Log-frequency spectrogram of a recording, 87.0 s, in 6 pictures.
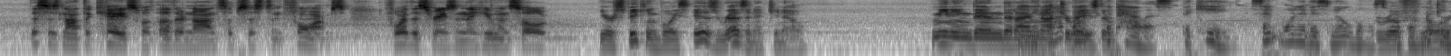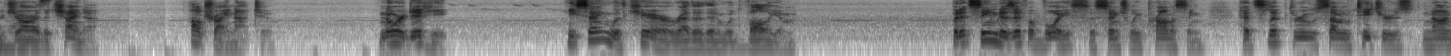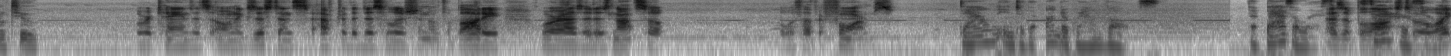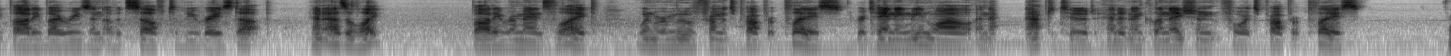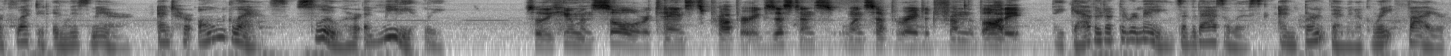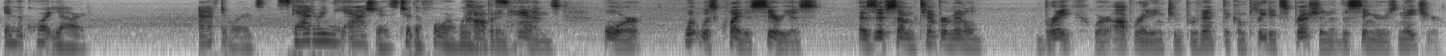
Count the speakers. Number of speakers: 3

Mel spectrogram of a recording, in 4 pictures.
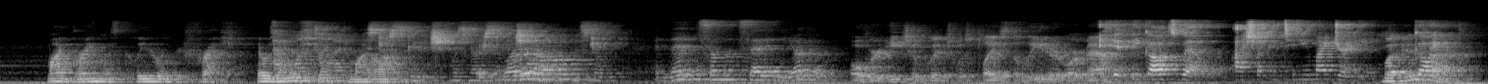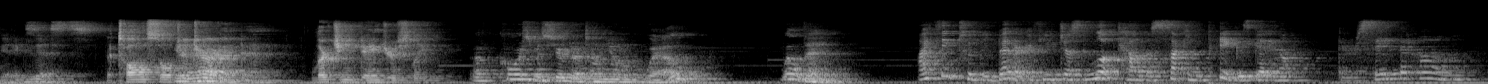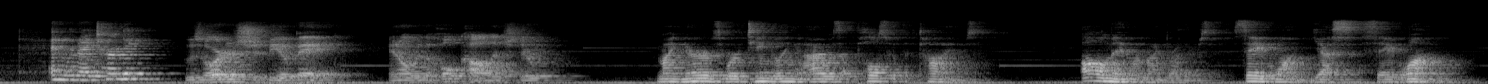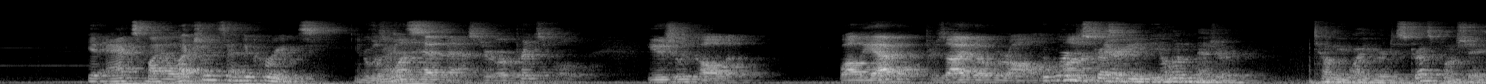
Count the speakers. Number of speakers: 9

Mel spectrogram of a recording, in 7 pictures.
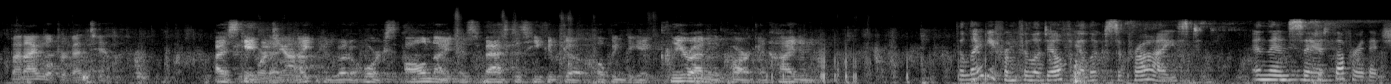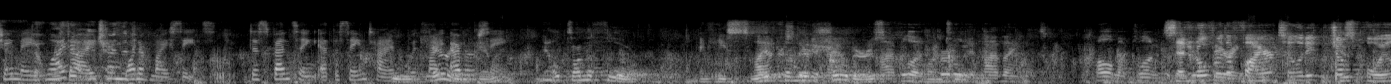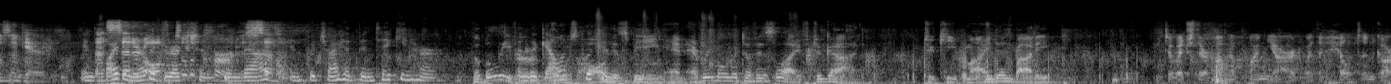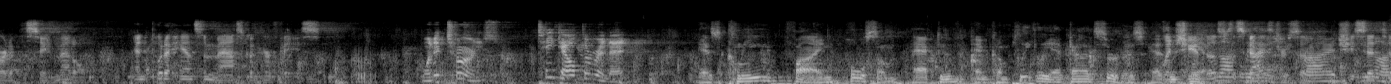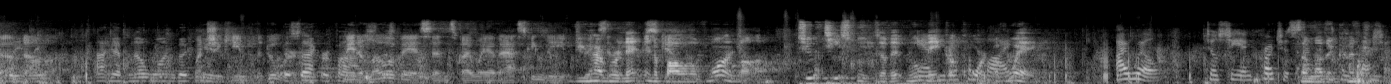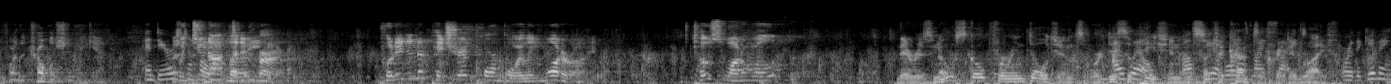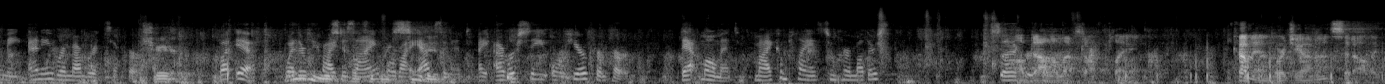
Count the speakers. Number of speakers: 9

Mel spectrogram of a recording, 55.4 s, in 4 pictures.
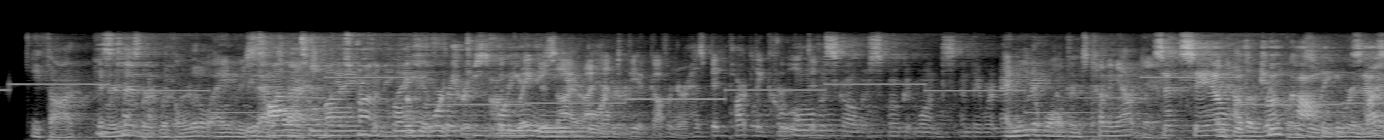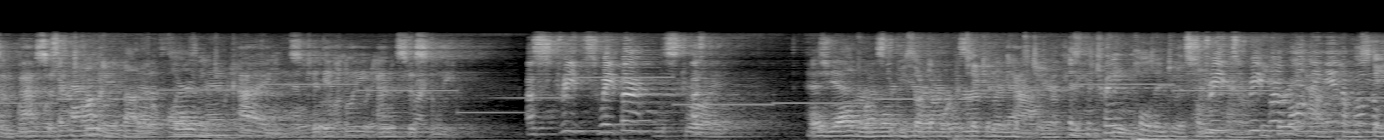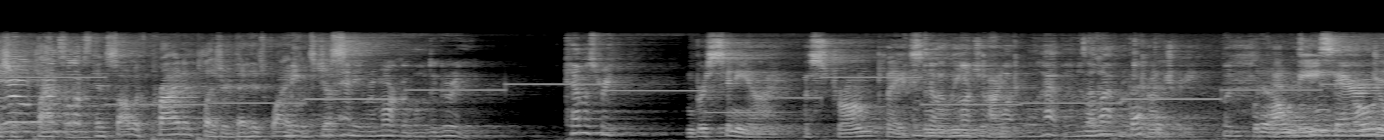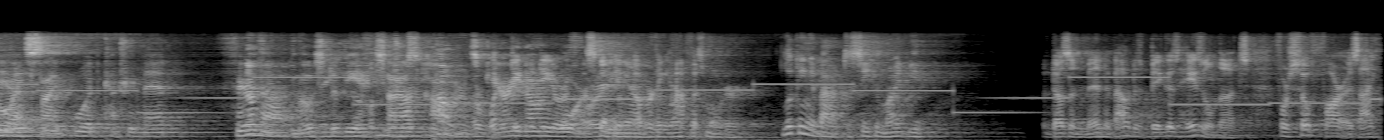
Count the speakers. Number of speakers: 6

